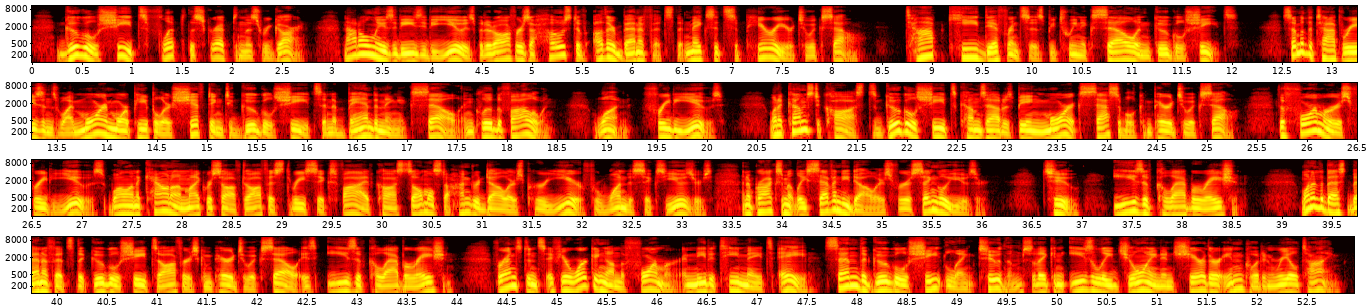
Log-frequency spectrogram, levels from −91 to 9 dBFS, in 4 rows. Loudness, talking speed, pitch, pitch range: -20 LUFS, 180 wpm, 125 Hz, 110-155 Hz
